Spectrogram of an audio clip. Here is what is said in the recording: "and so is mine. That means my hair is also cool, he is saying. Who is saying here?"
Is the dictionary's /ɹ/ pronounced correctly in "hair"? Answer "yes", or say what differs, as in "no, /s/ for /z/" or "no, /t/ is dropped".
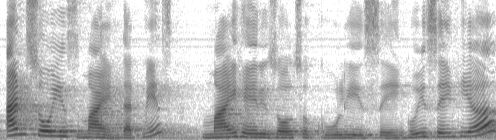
yes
